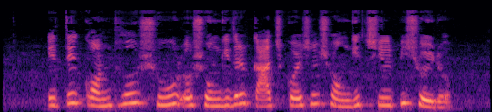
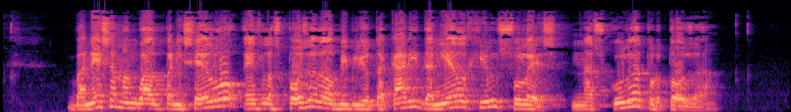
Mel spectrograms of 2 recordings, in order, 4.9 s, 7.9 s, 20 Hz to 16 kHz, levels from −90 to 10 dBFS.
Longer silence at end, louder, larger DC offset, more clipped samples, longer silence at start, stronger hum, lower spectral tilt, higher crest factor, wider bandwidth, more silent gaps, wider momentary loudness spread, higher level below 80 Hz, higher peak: second, 0.4 s vs 0.75 s; second, -20 LUFS vs -10 LUFS; neither; neither; second, 0.5 s vs 0.7 s; neither; about the same, -4.5 dB/octave vs -3.5 dB/octave; about the same, 16 dB vs 12 dB; about the same, 11.5 kHz vs 11.5 kHz; neither; about the same, 6 LU vs 6 LU; second, -62 dBFS vs -52 dBFS; second, -4 dBFS vs 0 dBFS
